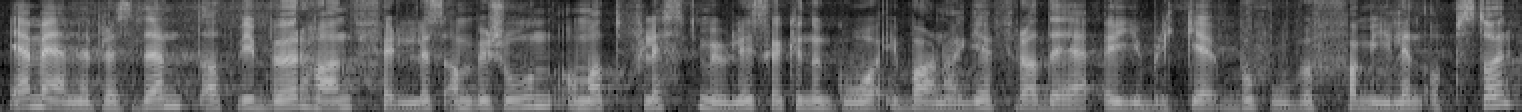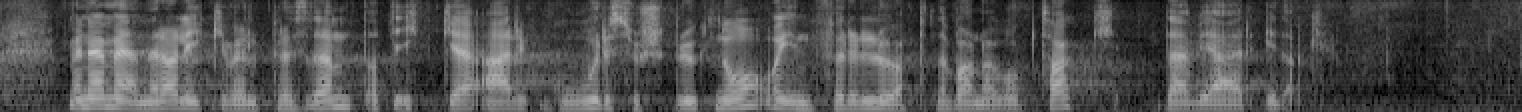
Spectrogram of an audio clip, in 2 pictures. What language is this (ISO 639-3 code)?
nor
